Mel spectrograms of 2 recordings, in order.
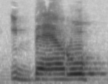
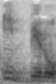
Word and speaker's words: ibero: eu gostaria que vocês memorizem ibero e não íbero como a gente escuta por aí tá bom ibero a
